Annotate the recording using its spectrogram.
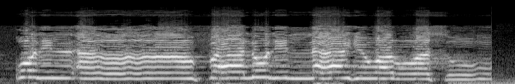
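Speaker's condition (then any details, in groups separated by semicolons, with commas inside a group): No condition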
